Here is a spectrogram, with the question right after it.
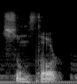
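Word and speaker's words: Zumthor: Una de las arquitecturas más notables de Valls es el spa dermal diseñado por el premio Pritzker 2009 Peter Sumthor, Thor como el superhéroe de Marvel.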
